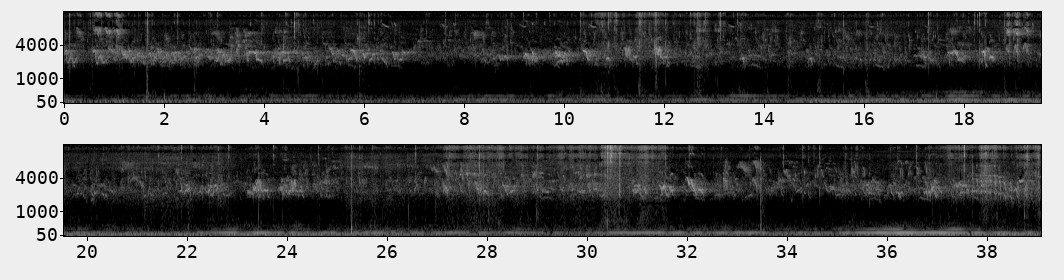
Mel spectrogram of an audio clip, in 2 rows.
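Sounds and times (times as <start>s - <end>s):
small birds chirping: 0.0s - 39.0s
steady low hum: 0.0s - 39.0s.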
